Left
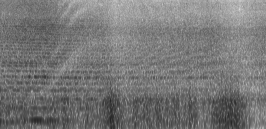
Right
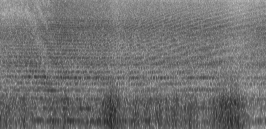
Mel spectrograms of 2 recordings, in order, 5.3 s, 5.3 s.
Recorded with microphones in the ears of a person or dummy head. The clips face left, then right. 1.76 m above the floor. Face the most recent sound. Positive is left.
turn(degrees=-60)  # may be behind; listen again after turning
